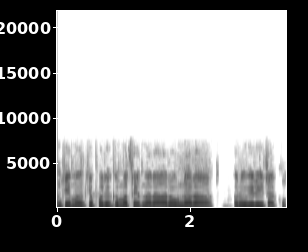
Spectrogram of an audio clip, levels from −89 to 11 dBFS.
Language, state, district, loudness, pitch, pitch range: Bhili, Maharashtra, Dhule, -17 LUFS, 145 Hz, 140-145 Hz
